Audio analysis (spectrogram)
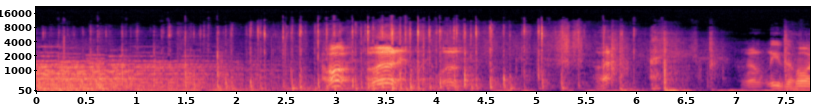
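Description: Horses' hooves clip-clop through a 1953 Cisco Kid western radio drama, the steady hoofbeats mixed under voices and dramatic sound throughout.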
